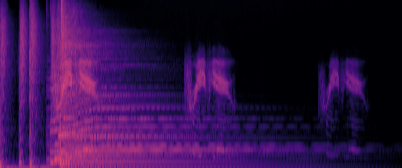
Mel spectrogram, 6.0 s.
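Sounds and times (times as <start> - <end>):
blues music stinger: 0.7 - 4.8.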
